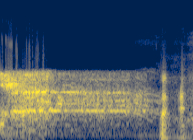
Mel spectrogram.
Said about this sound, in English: Can I get one more all right? Thanks from the crowd there at Floyd Dryden.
